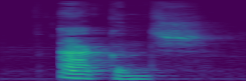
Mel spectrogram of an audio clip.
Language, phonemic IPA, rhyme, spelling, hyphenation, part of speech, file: Dutch, /ˈaː.kəns/, -aːkəns, Akens, Akens, adjective, Nl-Akens.ogg
- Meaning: of, from or pertaining to Aachen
